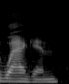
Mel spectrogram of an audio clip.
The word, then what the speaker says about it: wagon: He can't say the word wagon. He says waggin.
